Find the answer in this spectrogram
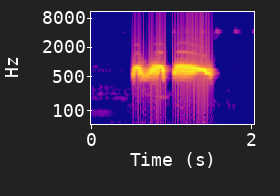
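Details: Luring call of a spotted dove used to draw in wild doves: a single clear coo in two parts, a warbling first note, then a longer, even note that drops slightly at the end.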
